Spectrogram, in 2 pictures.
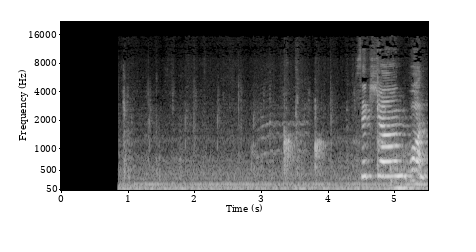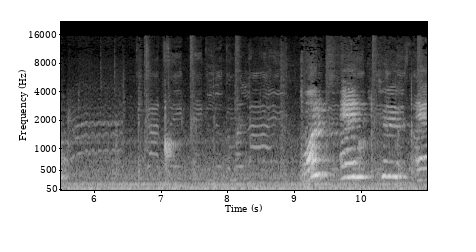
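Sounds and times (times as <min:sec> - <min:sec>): low steady hum: 0:00.9 - 0:11.0.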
